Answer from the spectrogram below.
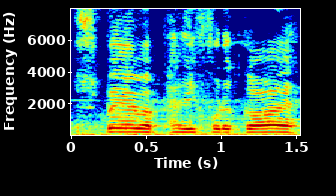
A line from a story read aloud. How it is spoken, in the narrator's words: George was elated still, and shouting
